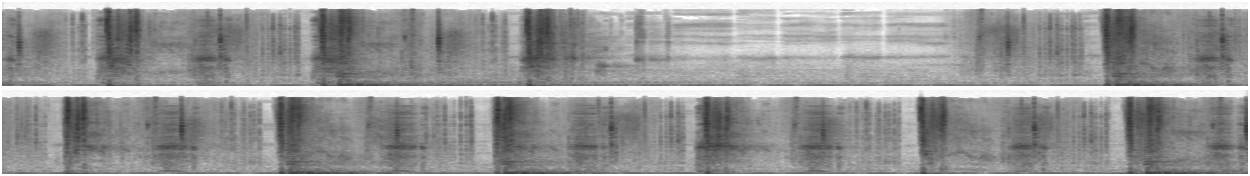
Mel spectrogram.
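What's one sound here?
A bowstring twangs sharply as arrows are loosed again and again.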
